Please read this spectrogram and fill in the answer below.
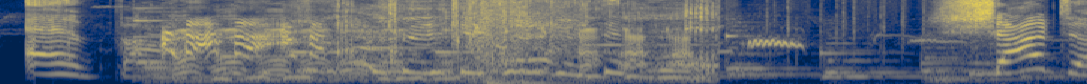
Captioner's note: all laugh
